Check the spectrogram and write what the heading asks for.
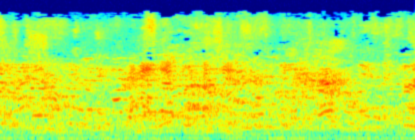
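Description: Indistinct chatter of several visitors' voices talking at once, no words clear.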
